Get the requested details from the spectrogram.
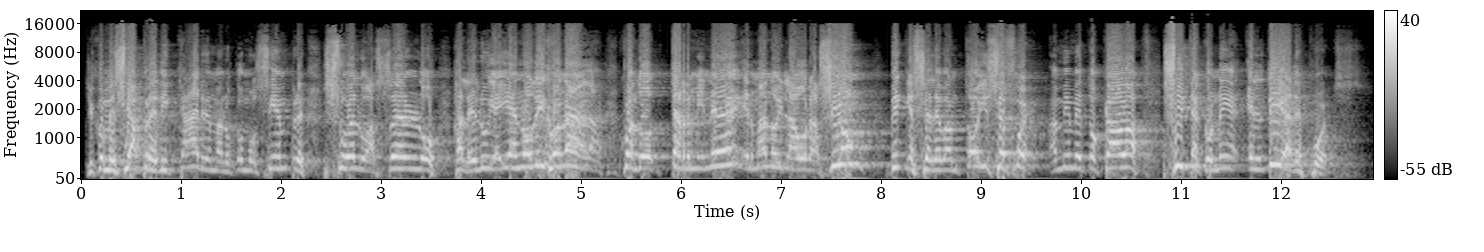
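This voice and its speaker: High gravelly shouting Pentecostal pastor. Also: male voice, moderate pace, hardly any pauses. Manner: shouting preacher punctuating with "aleluya" and "hermano". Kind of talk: Pentecostal sermon.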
